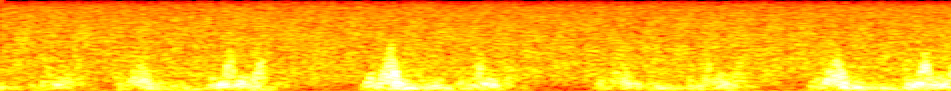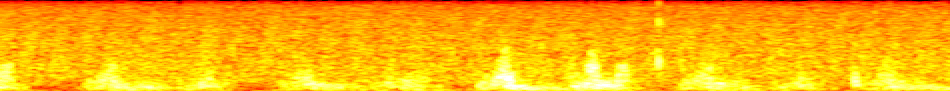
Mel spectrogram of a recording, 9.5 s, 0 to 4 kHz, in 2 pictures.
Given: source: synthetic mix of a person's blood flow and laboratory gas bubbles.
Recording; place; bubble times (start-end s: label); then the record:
Doppler ultrasound of blood flow; precordium
8.01-8.08 s: bubbles
8.99-9.08 s: bubbles
From the record:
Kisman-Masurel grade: 111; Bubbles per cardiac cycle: 1 to 2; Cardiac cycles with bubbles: 1 to 10%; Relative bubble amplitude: barely perceptible (0.100 to 0.250); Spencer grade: 1 (occasional bubble signal discernible with the cardiac motion signal, with majority of cardiac periods free of bubbles); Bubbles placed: only in the low amplitude regions of the cardiac cycle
